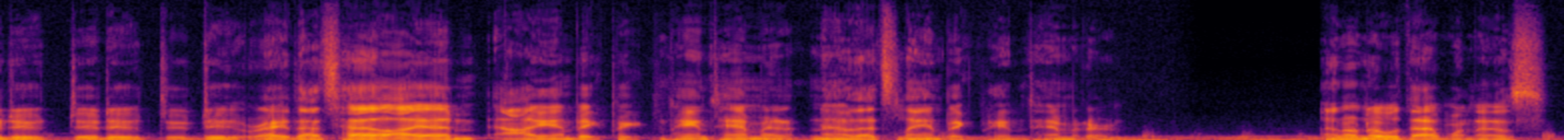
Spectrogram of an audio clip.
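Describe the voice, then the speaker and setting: A man streams a game and chats casually in a medium-pitched, pushed, bright voice. It's let's-play commentary in which he reads in-game posts aloud, playful and stumbling over his words.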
